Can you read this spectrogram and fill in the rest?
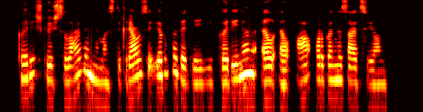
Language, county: Lithuanian, Kaunas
